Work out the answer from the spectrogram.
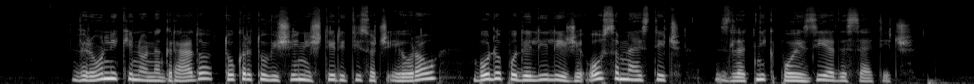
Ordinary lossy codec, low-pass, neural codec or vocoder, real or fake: none; 19.8 kHz; none; real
